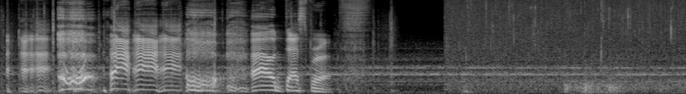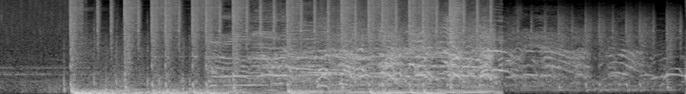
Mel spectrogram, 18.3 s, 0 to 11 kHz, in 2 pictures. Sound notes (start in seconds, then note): 0.2 ominous music; 5.9 rain pattering; 6.0 thunder rumbling; 10.0 dramatic music; 11.8 people hollering; 14.6 crowd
